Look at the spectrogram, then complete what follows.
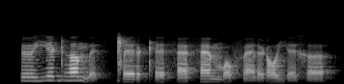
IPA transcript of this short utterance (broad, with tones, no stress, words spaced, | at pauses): ø˥ je˥ɖʱɐ˥mɛ˩k ǁɛ˥ɾə˧ ʈʰɛ˧hæ˧hæ˥mɔ˧ fæ˧ɾə˥ɽɔ˥ jɛ˧xɐ˧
